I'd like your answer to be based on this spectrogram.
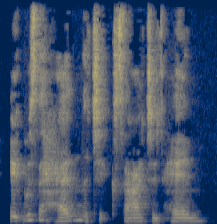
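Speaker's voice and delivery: ordinary delivery, nothing marked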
